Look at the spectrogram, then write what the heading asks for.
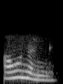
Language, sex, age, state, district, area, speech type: Telugu, female, 18-30, Andhra Pradesh, Eluru, urban, conversation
